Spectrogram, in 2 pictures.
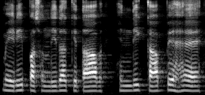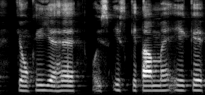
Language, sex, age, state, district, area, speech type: Hindi, male, 45-60, Rajasthan, Karauli, rural, spontaneous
